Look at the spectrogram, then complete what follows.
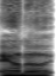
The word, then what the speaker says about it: Anna: For example, hi, I'm Anna. It rhymes with banana.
